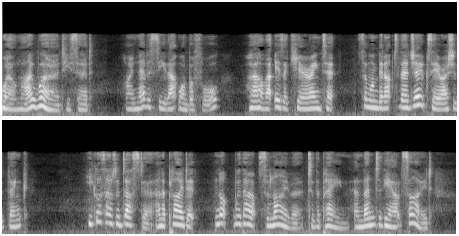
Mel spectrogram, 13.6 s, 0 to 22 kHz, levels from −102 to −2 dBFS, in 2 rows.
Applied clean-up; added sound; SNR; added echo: none; none; none; none.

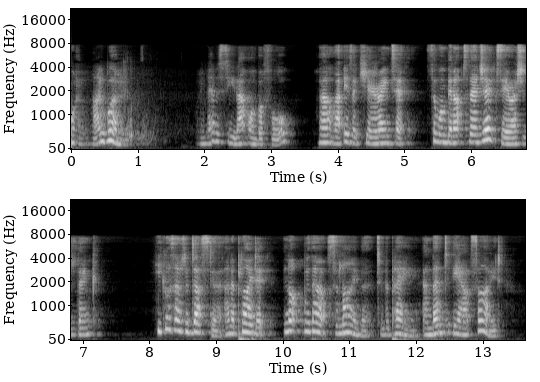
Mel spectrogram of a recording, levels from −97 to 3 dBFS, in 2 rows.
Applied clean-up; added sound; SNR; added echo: neural mask model DeepFilterNet 3.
